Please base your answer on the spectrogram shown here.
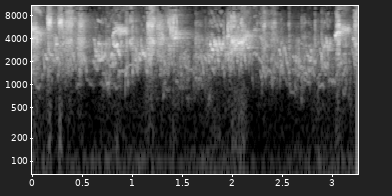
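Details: Budgies chirping in a short burst of squeaky, warbling chatter with a few thin whistles, loud and unbroken throughout.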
